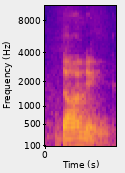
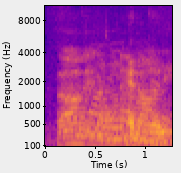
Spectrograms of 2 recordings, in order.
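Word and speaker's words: d'fhanfainn: would stay or wait Dawning Dawning and in this word um this word you don't pronounce the F okay one thing in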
